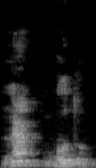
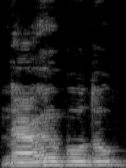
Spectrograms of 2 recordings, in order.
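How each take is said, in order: First: The consonant is closed with no added vowel. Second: A short vowel follows the consonant. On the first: The speaker calls it right. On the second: The speaker calls it wrong.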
